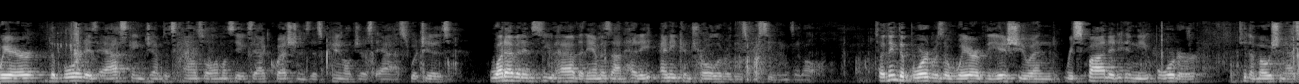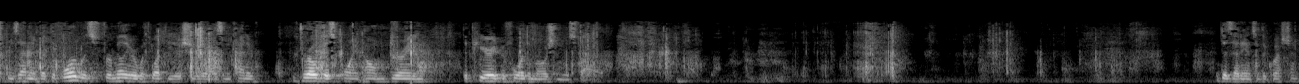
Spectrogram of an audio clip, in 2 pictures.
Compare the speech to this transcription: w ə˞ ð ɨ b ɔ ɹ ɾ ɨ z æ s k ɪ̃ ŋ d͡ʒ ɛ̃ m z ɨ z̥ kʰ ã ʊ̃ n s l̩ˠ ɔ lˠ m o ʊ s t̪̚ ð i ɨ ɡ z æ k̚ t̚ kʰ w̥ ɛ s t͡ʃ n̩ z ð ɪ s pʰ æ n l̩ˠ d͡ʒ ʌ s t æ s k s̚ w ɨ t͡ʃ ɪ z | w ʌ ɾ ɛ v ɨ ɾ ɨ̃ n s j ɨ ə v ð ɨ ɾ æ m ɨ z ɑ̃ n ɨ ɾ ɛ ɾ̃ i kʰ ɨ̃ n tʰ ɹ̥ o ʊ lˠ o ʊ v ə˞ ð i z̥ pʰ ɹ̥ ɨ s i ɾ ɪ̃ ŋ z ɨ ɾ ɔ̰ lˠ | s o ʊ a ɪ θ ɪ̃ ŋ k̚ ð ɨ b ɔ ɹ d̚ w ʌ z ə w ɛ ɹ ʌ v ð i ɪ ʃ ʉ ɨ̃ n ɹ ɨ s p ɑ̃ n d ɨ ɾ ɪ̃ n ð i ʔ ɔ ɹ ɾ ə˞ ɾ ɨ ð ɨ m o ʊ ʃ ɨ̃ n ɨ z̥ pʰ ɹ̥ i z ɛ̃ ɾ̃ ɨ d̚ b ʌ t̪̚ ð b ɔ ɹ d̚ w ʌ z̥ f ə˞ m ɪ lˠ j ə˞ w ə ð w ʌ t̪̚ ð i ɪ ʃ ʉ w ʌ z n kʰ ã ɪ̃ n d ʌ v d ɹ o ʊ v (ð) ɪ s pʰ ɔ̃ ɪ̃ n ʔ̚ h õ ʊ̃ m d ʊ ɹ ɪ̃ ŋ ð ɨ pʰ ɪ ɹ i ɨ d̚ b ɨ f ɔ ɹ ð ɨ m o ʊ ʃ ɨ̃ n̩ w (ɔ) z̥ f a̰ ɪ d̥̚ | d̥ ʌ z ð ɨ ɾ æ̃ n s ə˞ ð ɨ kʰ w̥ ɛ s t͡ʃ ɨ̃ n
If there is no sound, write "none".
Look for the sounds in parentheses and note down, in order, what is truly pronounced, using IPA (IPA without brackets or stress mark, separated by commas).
ð, ʌ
